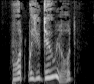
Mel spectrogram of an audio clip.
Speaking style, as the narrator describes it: Beedwulf asked me nervously

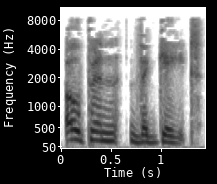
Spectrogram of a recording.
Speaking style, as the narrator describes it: she said through clenched teeth

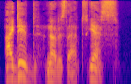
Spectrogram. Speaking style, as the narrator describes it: Trejo said dryly

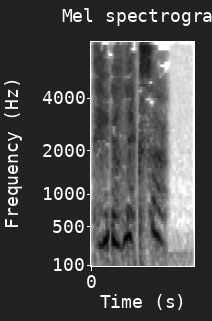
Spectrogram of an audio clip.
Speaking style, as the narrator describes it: I breathed

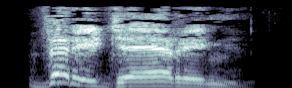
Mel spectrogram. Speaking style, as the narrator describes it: Bagman was yelling

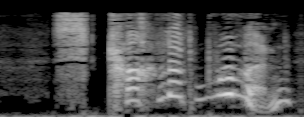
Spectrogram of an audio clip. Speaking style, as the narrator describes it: she repeated, shaking with suppressed giggles

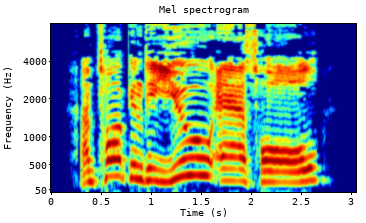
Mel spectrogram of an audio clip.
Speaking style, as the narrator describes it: the detective boomed

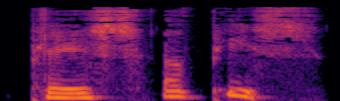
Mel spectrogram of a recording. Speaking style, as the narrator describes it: his voice was gentle

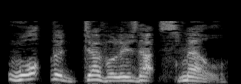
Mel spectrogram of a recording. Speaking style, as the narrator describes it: he demanded in a thick voice

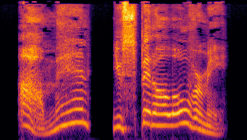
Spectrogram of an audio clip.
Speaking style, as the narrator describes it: Nick cried

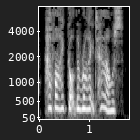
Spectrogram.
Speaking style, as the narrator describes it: she asked in a small, quivering voice

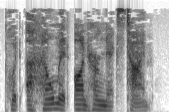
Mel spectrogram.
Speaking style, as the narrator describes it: he growled

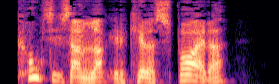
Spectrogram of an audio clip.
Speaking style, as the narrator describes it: shouted the centipede

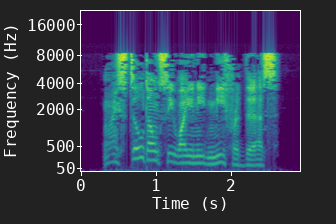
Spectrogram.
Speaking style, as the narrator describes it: Waldo whined

